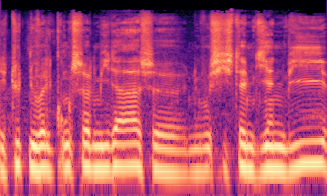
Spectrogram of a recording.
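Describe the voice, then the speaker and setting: Speaking at a moderate pace, a man with a fairly high pitch keeps a monotone, flat intonation. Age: 60s. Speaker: concert venue director. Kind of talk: live interview before audience. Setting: stage with audience. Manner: halting, repetitive.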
